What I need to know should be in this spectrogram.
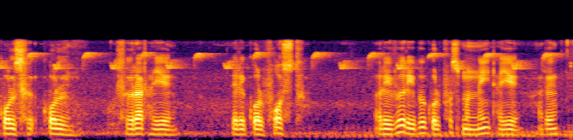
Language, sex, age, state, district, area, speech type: Bodo, male, 18-30, Assam, Chirang, urban, spontaneous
